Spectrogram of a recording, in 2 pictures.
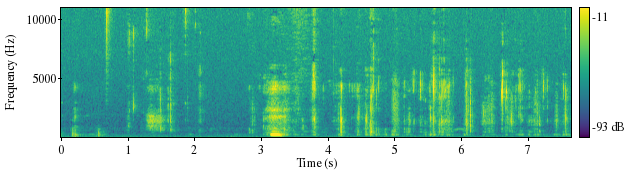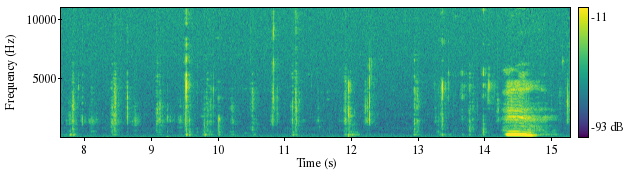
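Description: Someone chews a sweet with chestnut inside: faint, soft crunching and wet clicking mouth sounds scattered irregularly throughout, with two brief louder bursts standing out.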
